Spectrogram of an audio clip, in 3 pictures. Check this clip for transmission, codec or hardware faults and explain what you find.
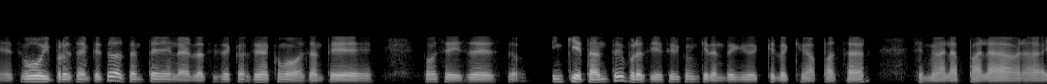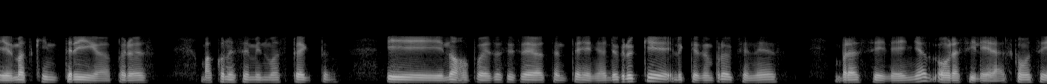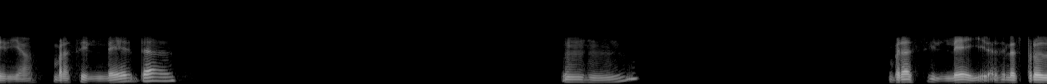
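No faults found.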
